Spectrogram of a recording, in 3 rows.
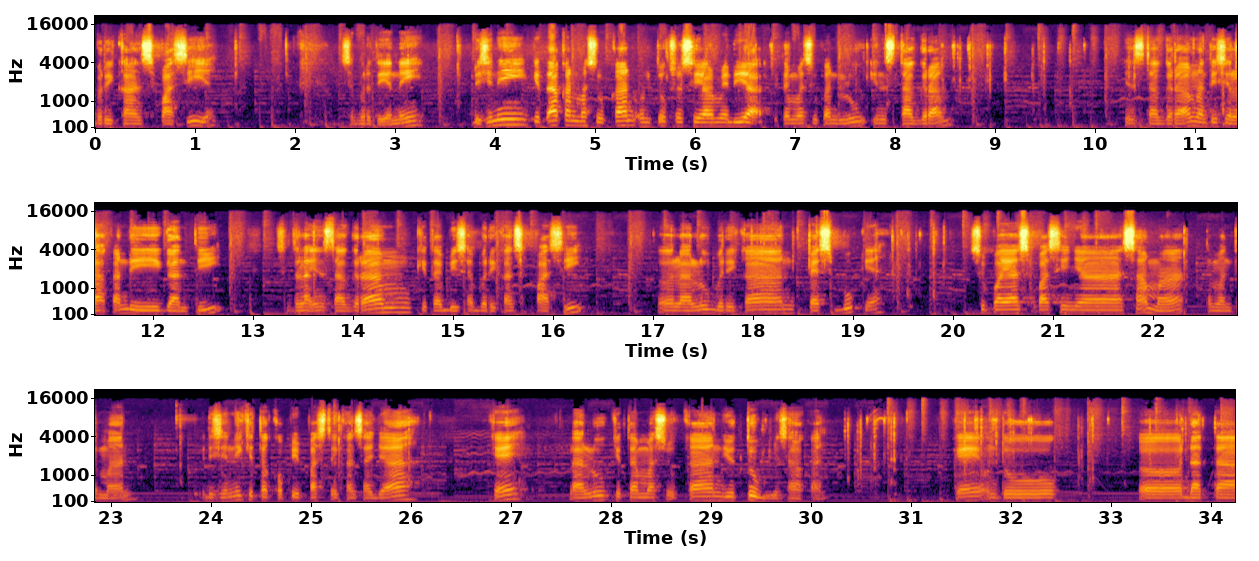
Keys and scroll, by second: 5.5-6.8 typing.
